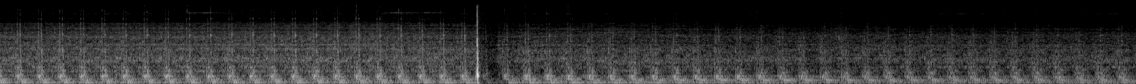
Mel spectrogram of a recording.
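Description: Homemade aluminium crank-and-linkage machine with a flywheel, driven by a small battery-powered electric motor, running with an even, rhythmic clatter of its moving arms and a steady hum underneath. A single sharp click about five seconds in.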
